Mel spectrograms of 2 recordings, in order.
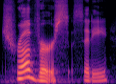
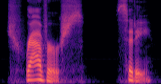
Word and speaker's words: Traverse City: for my teacher's sound but for the city they say the a like an actual short a like in cat so it's not traverse city it's traverse city okay well i stand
